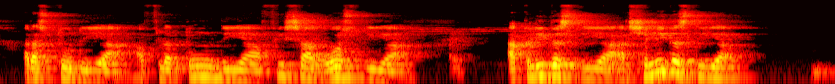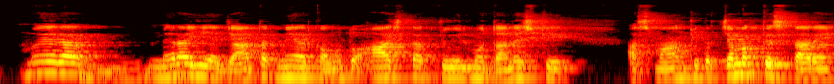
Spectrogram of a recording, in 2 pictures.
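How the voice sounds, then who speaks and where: A man speaks with a plain, everyday voice at a fairly high pitch. His pitch varies in an ordinary way. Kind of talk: political commentary talk.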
